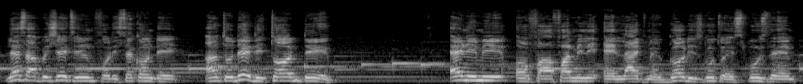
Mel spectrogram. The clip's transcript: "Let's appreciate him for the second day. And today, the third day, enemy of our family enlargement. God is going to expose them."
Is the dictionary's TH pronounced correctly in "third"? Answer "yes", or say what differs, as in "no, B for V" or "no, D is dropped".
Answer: no, T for TH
